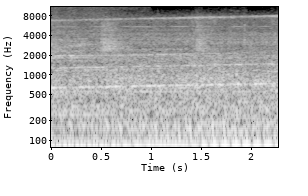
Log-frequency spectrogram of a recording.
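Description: Train at Bound Brook station, New Jersey, a steady loud rumble with low droning hum and faint high whine, continuous throughout without breaks.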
